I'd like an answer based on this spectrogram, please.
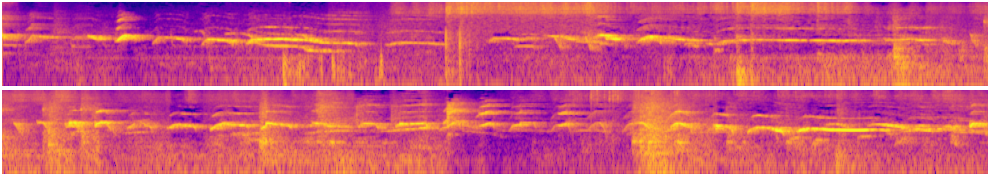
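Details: A litter of Australian Shepherd puppies crying nonstop: rapid, high, wavering whimpers and squeaks layered over each other, with bursts of hissy rustling and knocking now and then.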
